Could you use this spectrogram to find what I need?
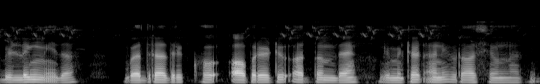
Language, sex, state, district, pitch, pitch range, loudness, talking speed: Telugu, male, Telangana, Mahabubabad, 105 Hz, 105-110 Hz, -21 LUFS, 120 wpm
